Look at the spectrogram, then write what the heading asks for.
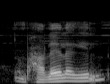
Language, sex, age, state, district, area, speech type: Assamese, male, 30-45, Assam, Charaideo, urban, spontaneous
